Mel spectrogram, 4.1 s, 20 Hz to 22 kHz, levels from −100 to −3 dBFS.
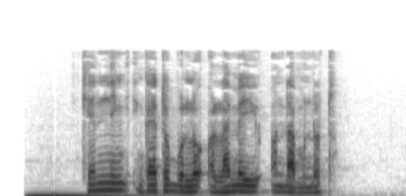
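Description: Low-delay AAC compression runs through this speech recording: the short transform frames resolve the pitch harmonics poorly, so the voice sounds plainly rough and grainy, with noise filling the gaps between harmonics. This is likely the AAC-ELD codec used in video calls, at a bitrate around 32 kbps. AAC frame loss with muting occurs from 0.53 to 0.57 s. The decoder zeroed a missing block of spectrum, and the overlapping windows fade the sound out and back in, leaving a brief dip of about 30 ms, which fits a single lost frame.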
